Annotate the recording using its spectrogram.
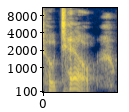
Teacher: the T does not change to a fast D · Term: T sound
